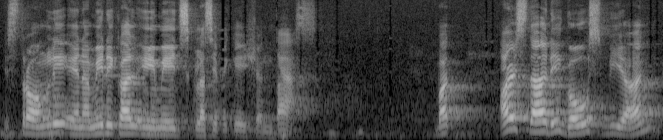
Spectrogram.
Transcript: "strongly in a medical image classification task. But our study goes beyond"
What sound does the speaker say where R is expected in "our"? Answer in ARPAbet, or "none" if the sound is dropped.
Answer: W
